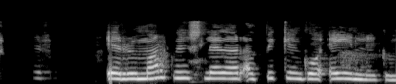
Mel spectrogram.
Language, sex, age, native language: Icelandic, female, 30-39, Icelandic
